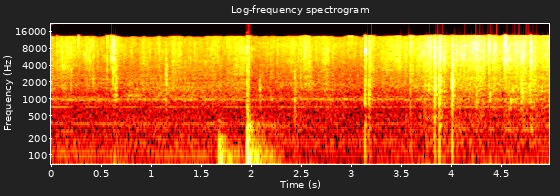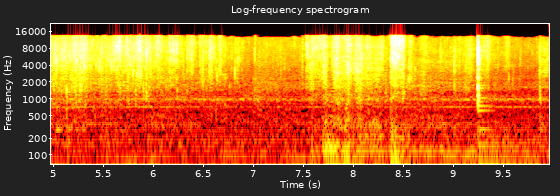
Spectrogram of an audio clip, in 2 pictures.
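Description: Water-soaked gym chalk blocks being crushed and crumbled by gloved hands: close, crisp crackling and squishing as the wet chalk breaks apart, with a couple of heavier thuds about two seconds in and again near the end.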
